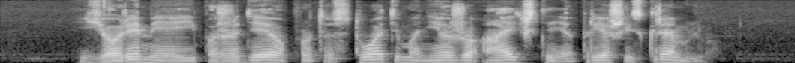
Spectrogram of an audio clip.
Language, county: Lithuanian, Vilnius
